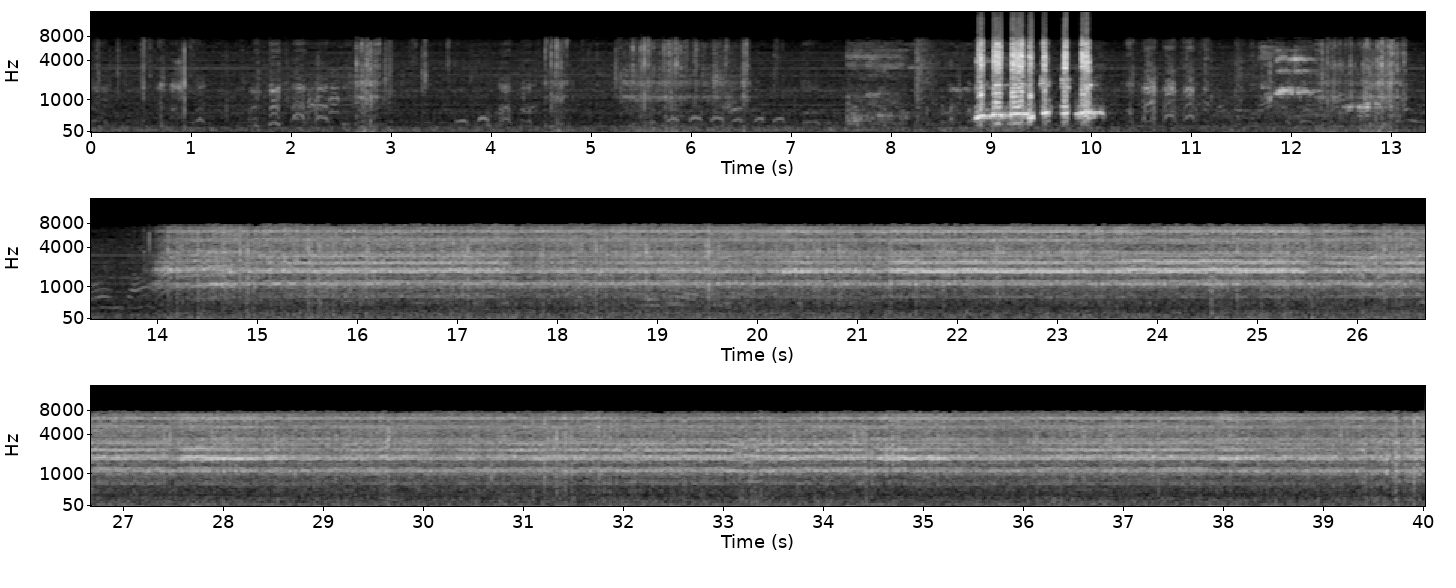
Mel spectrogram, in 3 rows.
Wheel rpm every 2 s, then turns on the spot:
0, 10, 10, 10, 0, 0, 20, 140, 160, 160, 160, 160, 160, 160, 160, 160, 160, 160, 160, 160.
4-8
